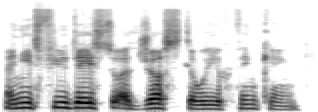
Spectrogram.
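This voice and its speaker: Man, host, mellow dark voice, dry sound, halting questions, repeated starts. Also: fairly high pitch, creaky, no echo. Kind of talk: interview questions.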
